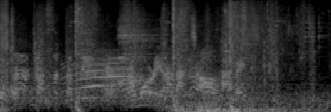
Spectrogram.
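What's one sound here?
Blades swing and strike with metallic clashes.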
